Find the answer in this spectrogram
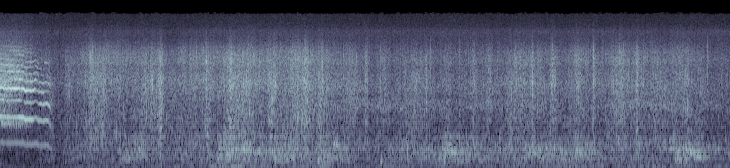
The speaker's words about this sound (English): The roar of the falls is getting too loud. We won't be able to talk much more.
